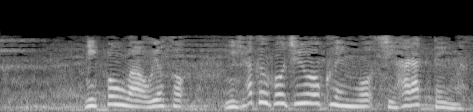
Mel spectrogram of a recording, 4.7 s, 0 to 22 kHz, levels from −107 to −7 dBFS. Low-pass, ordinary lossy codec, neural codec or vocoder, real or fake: 7.2 kHz; MP3, 24 kbps; codec, 16 kHz, 4 kbps, FunCodec, trained on LibriTTS, 50 frames a second; fake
